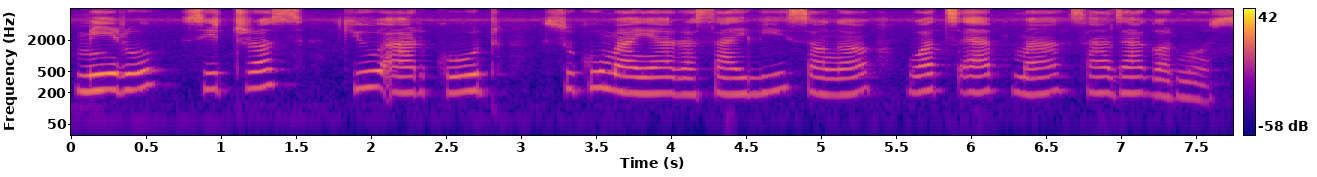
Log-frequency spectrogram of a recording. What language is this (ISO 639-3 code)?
nep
